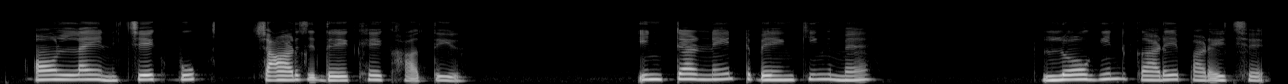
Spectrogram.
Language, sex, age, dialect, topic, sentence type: Maithili, female, 56-60, Eastern / Thethi, banking, statement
